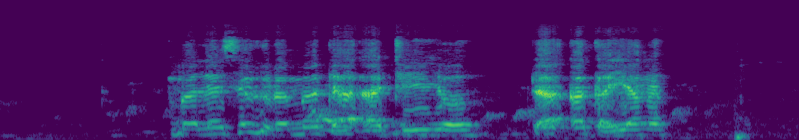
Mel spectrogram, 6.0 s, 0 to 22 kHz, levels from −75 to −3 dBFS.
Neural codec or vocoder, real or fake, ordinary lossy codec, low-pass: none; real; Opus, 64 kbps; 10.8 kHz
